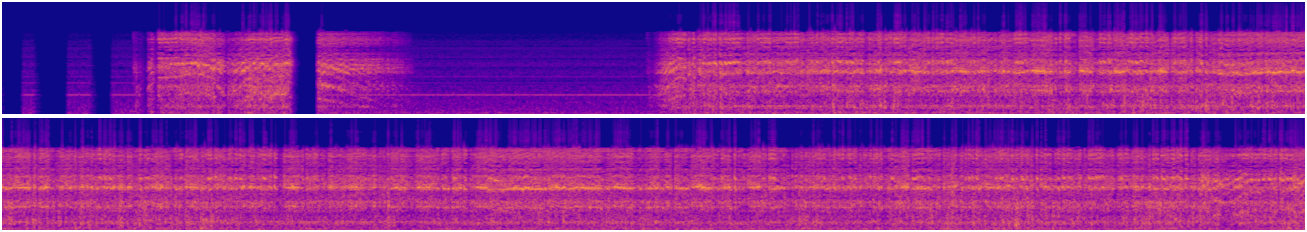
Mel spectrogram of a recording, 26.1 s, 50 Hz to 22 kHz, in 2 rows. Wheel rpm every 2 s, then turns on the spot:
0, 100, 0, 70, 230, 230, 230, 230, 230, 230, 230, 230, 210.
none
